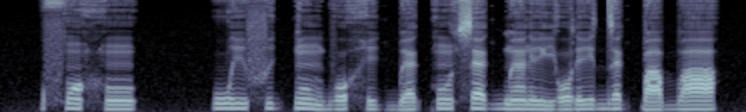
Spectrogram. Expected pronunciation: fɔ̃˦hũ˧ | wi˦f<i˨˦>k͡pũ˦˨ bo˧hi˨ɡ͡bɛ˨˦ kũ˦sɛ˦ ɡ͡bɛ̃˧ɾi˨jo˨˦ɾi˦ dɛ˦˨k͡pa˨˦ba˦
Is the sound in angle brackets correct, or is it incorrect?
incorrect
